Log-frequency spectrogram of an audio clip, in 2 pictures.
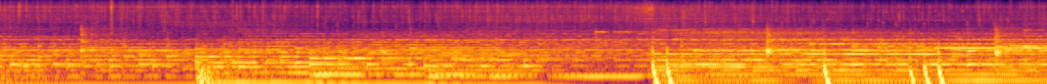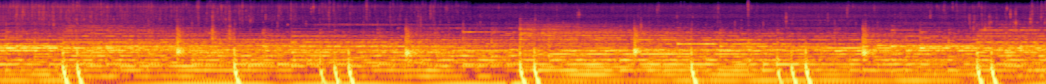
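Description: Oil sizzling in a wok as patties of kofta mixture deep-fry, with sharp crackles and pops that come more often after the first third. Soft background music plays along.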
